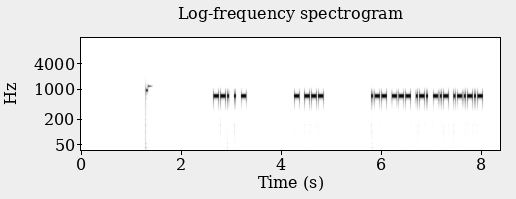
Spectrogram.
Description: Morse code, heard as a keyed tone, about 36 wpm, 700 Hz. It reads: GET TO WORK.
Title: 4x Word-Spacing - Sentences from Top 200 Words - 35wpm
